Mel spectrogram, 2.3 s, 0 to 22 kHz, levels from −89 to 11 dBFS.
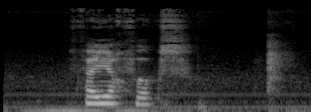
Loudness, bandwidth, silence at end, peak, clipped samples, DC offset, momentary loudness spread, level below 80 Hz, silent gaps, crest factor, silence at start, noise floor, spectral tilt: -29 LUFS; 16.5 kHz; 0.1 s; -12 dBFS; under 0.1%; under 0.1%; 21 LU; -48 dBFS; none; 20 dB; 0.05 s; -53 dBFS; -4.5 dB/octave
